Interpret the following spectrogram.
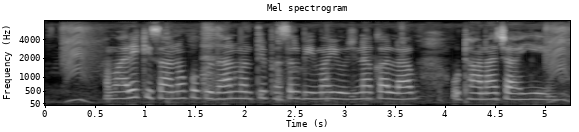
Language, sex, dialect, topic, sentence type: Hindi, female, Hindustani Malvi Khadi Boli, agriculture, statement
